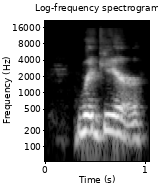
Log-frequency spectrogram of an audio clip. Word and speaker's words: Regier: here today with reggier um am i pronouncing your last name right regier but everybody everybody makes it french so that's okay i'm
